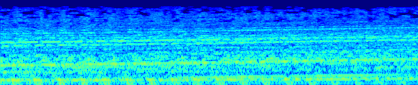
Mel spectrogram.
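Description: Big-room EDM build-up: a buzzing synth rising steadily in pitch over a fast, even pulsing beat.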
